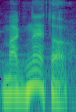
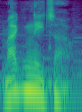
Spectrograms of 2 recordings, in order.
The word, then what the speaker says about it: Magneto: his superpowers are mutants because he's German his name is pronounced Magneto rather than Magneto Magneto voice actor John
